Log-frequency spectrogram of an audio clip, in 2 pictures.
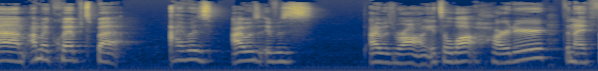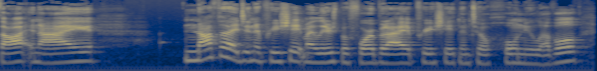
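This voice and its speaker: A woman with an American accent speaks in a normal speaking voice at medium pitch, with fairly even intonation and a moderate pace, on a very clean recording with a silent background. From Texas, Austin. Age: 20s. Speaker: photographer and student. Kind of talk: casual chat.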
